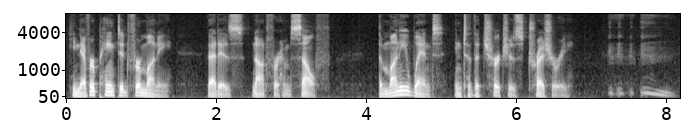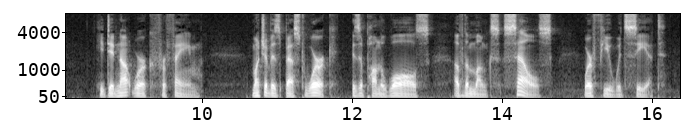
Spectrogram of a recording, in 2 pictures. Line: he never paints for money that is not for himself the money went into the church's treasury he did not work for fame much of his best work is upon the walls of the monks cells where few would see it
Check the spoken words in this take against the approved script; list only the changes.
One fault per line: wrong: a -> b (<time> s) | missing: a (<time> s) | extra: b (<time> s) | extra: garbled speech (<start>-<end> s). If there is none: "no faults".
wrong: paints -> painted (0.4 s)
